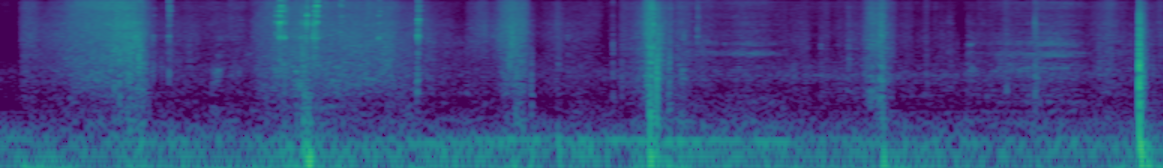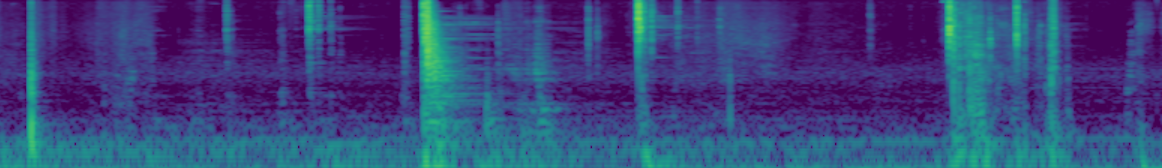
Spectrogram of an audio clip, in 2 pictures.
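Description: Gear and bedding being handled in a pickup's bed under a camper shell: rustling with a string of sharp clicks and metal knocks, among them locking pliers (vice grips) being handled, the loudest knocks about halfway through and near the end. A low steady rumble runs underneath.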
